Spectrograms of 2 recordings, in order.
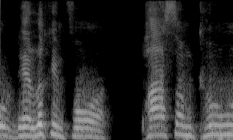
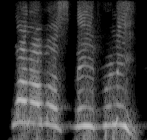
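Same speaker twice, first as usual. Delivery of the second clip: Pharaoh's desperate shout; 12 semitones higher than usual. Acted. Pharaoh begging Moses for relief, high shout. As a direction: cry out for relief as the broken king.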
